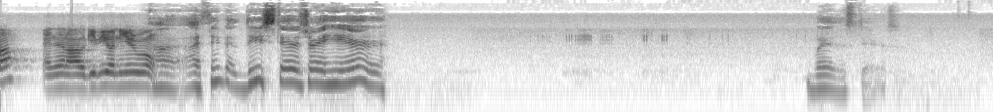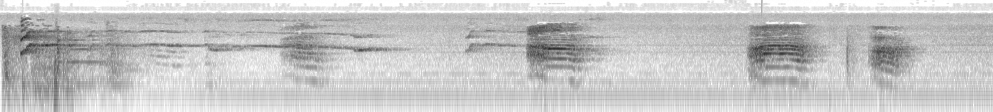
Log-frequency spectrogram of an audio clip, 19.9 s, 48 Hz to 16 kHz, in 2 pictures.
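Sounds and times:
speech: 0.0s - 4.0s, 8.1s - 9.1s, 10.0s - 11.2s
dog yelping after being hurt in a fall: 10.1s - 16.2s, 17.4s - 19.2s
dog whimpering and whining: 10.2s - 14.0s, 14.6s - 16.1s.

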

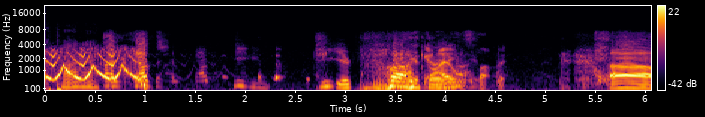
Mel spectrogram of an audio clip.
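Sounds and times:
toy police car siren wailing in high warbling sweeps: 0.0s - 1.8s
laughter: 0.0s - 4.6s, 5.2s - 6.0s
speech: 0.2s - 1.3s, 1.9s - 4.7s, 5.6s - 6.0s.

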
